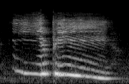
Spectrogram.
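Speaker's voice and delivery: high delighted yippee; a piglet cheering with joy. A narrator's reading. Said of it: "cheered Peppa".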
